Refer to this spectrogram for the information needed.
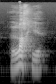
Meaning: diminutive of lach
- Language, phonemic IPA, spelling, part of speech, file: Dutch, /ˈlɑxjə/, lachje, noun, Nl-lachje.ogg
